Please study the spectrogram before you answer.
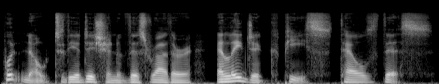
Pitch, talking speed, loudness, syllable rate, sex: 105 Hz, 165 wpm, -18 LUFS, 4.9 syllables/s, male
